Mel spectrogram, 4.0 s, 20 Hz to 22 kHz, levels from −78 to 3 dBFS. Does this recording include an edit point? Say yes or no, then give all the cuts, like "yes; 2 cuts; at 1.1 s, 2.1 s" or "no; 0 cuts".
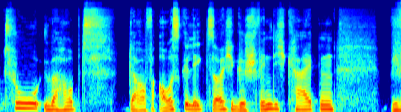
no; 0 cuts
